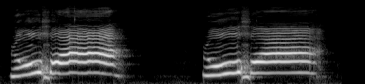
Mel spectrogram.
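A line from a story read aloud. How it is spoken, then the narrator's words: Calling out. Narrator (Chinese): 阿楚分头叫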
